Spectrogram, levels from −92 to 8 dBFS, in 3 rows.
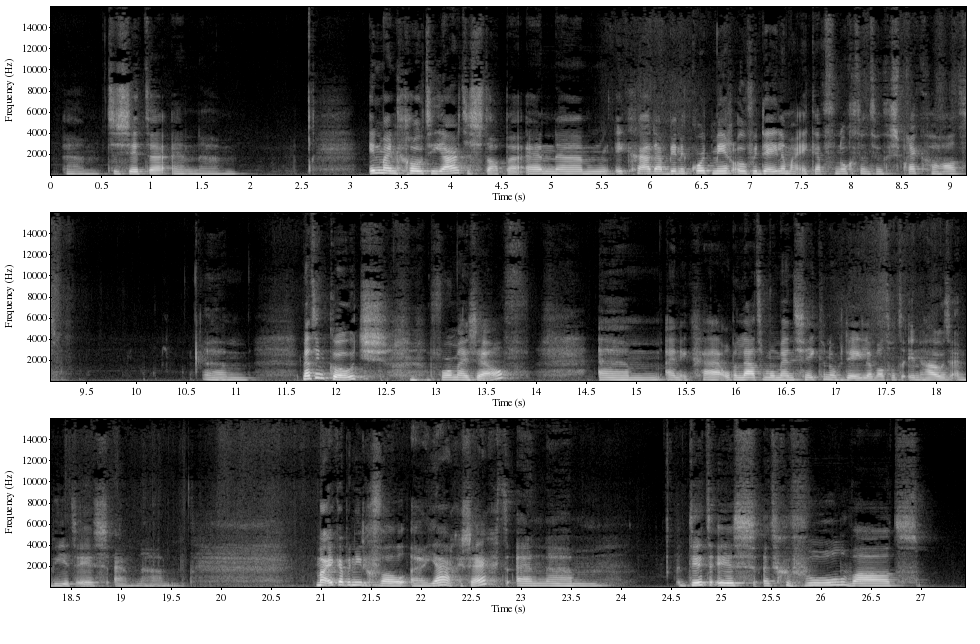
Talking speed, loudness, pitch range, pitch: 150 wpm, -18 LUFS, 170-205 Hz, 185 Hz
